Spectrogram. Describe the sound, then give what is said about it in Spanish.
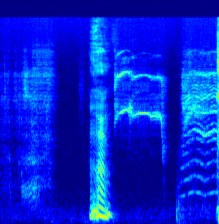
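Someone imitates the cries of E.T., the film alien: a breathy rasp, a loud guttural burst, then a thin, high sustained squeal and a final wavering, whiny shriek. “A ver, va un gritillo de E.T., güey.”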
